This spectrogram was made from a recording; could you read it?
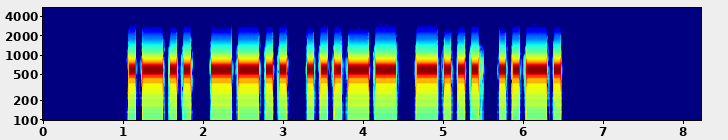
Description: Morse code, heard as a keyed tone, about 14 wpm, 600 Hz. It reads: LZ3BF
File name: Callsigns-14wpm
